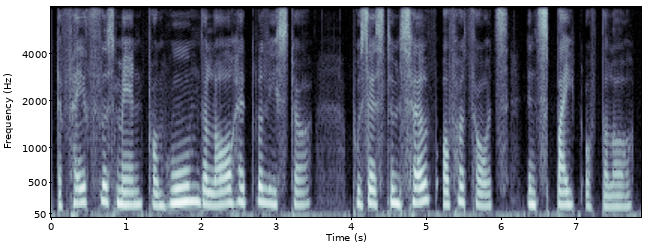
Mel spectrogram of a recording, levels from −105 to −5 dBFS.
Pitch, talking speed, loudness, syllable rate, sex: 190 Hz, 150 wpm, -18 LUFS, 4.2 syllables/s, female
